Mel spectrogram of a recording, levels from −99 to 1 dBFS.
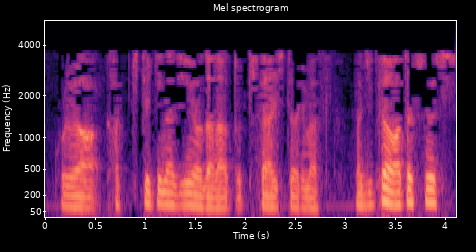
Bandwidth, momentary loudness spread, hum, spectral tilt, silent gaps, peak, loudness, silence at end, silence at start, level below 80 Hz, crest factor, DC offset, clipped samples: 3.8 kHz; 13 LU; none; -11.5 dB/octave; none; -4 dBFS; -24 LUFS; 0 s; 0.15 s; -48 dBFS; 20 dB; under 0.1%; under 0.1%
